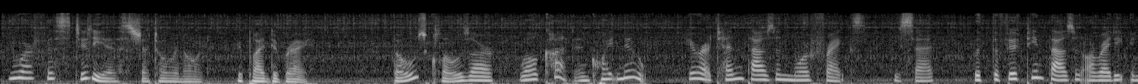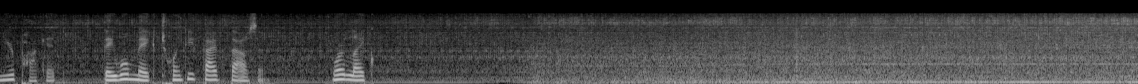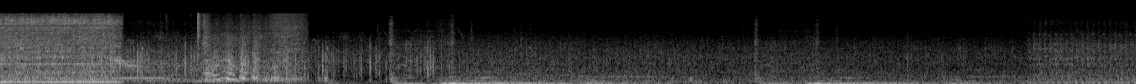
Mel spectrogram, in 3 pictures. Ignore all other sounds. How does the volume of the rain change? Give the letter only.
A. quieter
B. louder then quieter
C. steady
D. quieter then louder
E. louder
A.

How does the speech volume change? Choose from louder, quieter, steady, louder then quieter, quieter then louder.
steady.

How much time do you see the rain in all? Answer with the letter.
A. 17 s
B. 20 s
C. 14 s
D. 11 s
A.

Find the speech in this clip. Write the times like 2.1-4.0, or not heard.
0.1-15.2.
